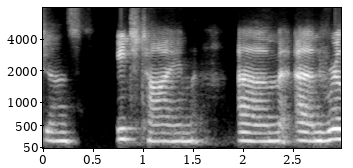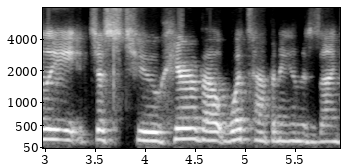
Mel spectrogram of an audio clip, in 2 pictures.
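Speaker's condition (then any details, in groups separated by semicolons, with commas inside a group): No condition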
